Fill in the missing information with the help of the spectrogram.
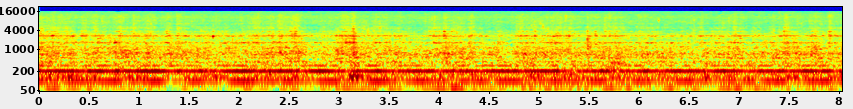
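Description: Midea front-loading washing machine running, its motor and drum giving a steady low hum with a whirring rush over it.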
